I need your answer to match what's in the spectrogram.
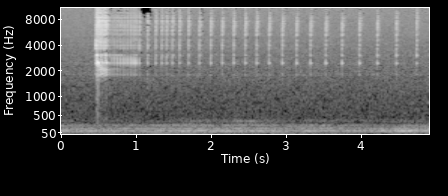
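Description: Herring farting recorded underwater: a short hissy burst, then a long train of high, sharp ticks that gradually space out, over a constant low, murky underwater rumble.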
